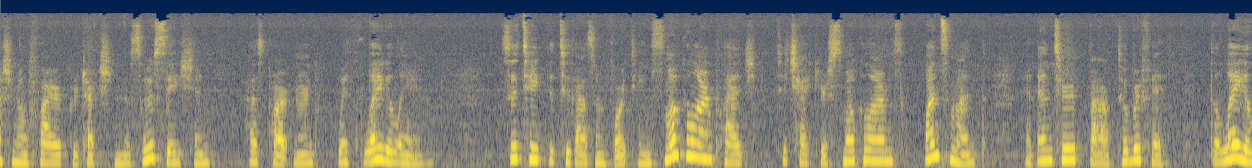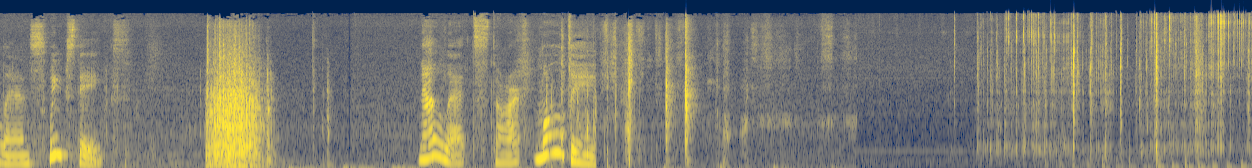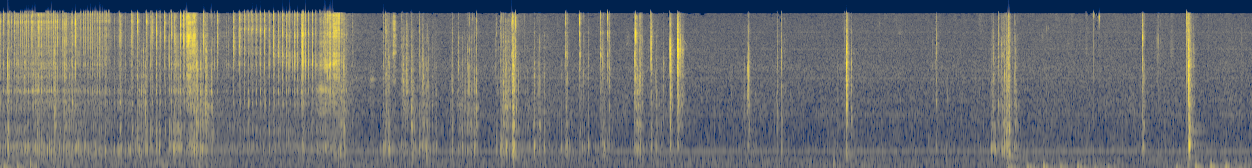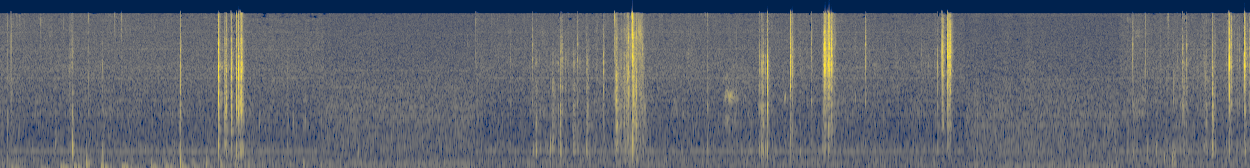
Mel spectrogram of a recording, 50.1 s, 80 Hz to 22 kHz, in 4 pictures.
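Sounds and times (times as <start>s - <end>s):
rustling and scraping: 14.0s - 16.0s, 17.5s - 21.2s, 22.3s - 31.7s, 34.9s - 40.6s
plastic parts clicking: 38.2s - 40.0s, 49.0s - 50.0s.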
